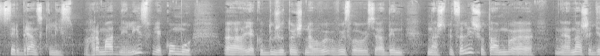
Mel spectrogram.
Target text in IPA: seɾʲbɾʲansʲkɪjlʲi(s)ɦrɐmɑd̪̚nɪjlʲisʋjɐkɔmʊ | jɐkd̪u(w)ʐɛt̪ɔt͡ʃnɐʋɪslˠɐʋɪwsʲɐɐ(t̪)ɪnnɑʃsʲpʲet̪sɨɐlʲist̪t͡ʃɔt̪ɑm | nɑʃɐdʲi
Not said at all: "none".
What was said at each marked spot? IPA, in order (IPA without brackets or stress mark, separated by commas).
s, none, d̪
